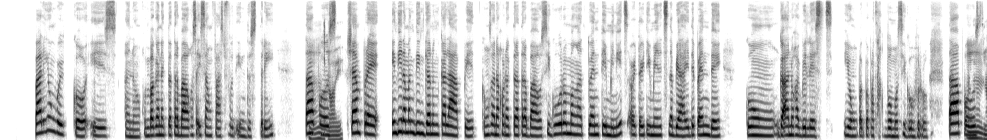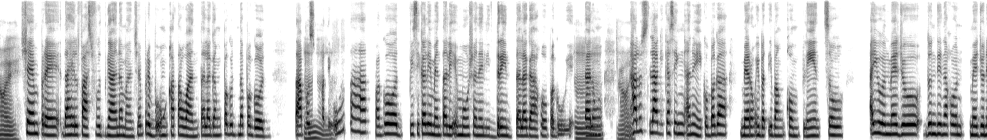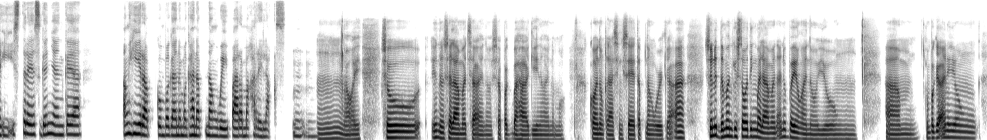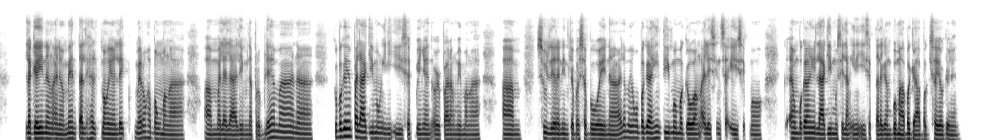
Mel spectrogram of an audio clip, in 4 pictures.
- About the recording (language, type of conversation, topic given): Filipino, advice, Paano ako makakapagpahinga at makarelaks kung madalas akong naaabala ng ingay o mga alalahanin?
- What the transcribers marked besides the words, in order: tapping; laughing while speaking: "mo siguro"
